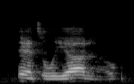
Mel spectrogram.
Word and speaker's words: Pantoliano: And then you had Dick the Cat, which was Joe Pantoliano.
